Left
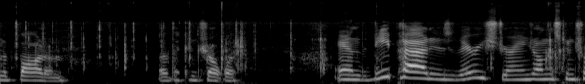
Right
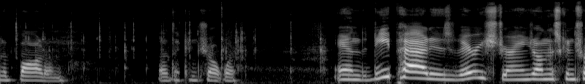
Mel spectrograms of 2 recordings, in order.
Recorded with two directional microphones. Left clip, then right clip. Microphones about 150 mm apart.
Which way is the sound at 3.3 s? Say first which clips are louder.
Right 9 dB; 35° right (ahead or behind).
